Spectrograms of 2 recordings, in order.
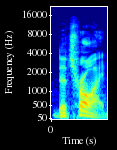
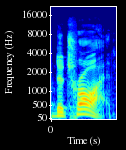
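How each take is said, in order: First: Detroit said lower, the last t dropped; Detroit, swallow the ending like a local. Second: Detroit with a clipped end, the t dropped; Detroit the local way. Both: Shown as a demonstration. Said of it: "You gotta say it like that".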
